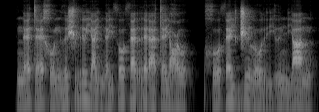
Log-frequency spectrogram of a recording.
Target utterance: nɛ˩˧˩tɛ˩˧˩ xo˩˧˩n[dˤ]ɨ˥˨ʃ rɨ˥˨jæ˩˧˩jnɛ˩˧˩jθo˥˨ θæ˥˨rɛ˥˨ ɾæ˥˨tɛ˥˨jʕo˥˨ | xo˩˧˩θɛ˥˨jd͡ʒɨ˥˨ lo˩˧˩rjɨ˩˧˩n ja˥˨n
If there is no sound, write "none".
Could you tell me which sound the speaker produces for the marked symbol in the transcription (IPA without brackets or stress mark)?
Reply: ð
